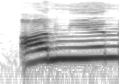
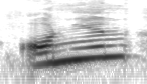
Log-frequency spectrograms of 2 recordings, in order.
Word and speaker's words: onion: But don't let the pronunciation make you cry. It's onion and not onion.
